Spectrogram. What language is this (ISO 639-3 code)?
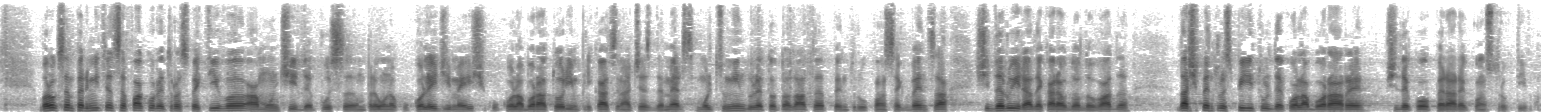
ron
